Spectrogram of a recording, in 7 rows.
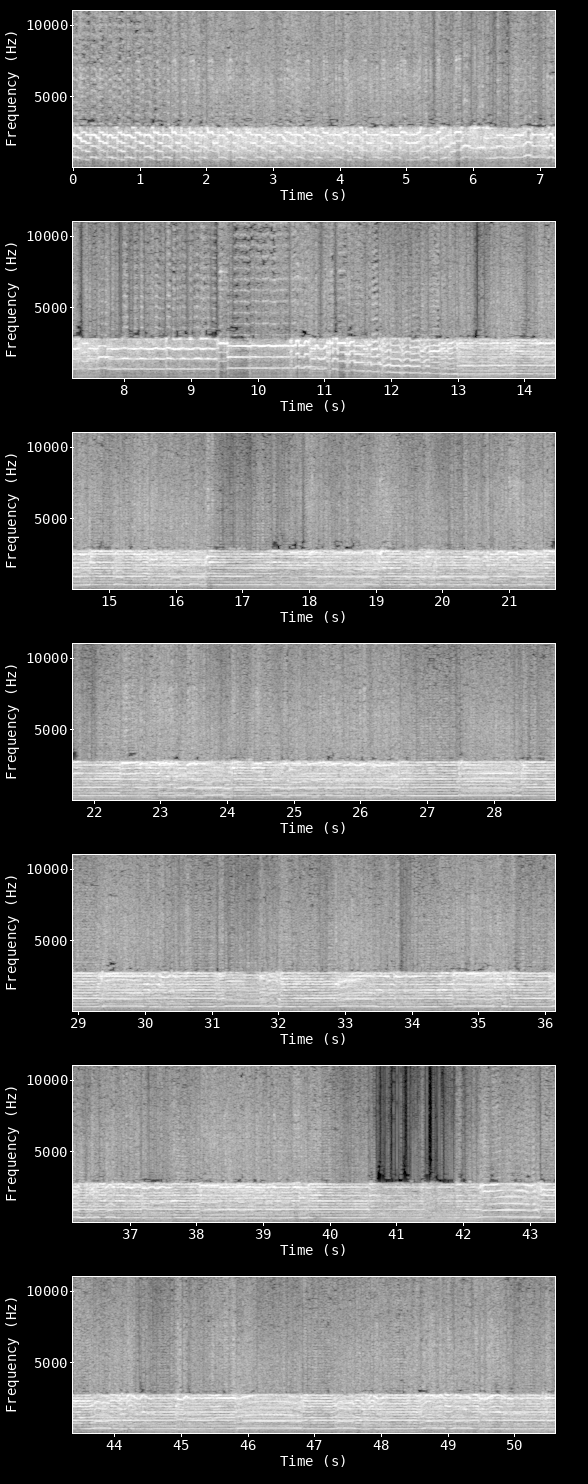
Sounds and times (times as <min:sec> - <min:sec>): Violin, fiddle: 0:00.0 - 0:50.6.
